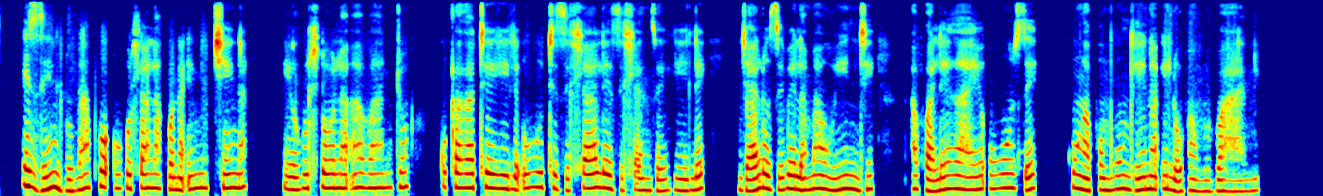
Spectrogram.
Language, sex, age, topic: North Ndebele, male, 50+, health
